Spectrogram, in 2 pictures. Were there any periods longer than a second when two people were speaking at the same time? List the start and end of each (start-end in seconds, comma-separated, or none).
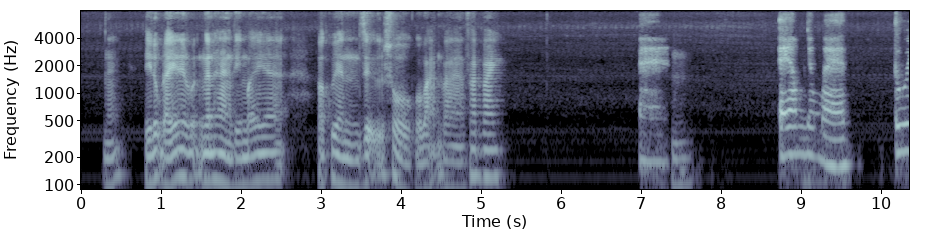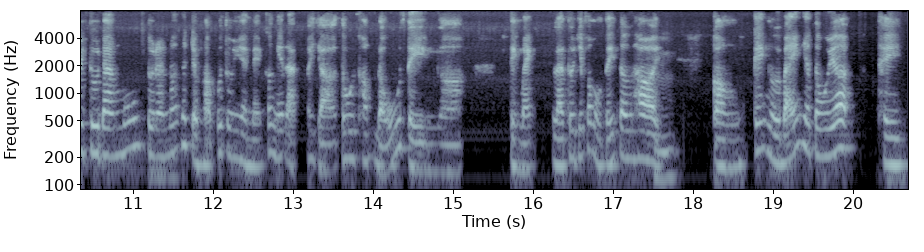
none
